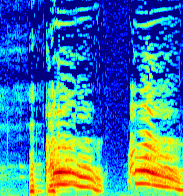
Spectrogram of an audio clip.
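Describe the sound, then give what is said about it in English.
Two loud, harsh seagull squawks, each sliding downward in pitch, separated by a short pause, apparently a human voice imitating the gull cry of a character called Steve the Seagull, with no other sounds around them. “but that reason now I've been replaced by Steve the Seagull.”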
